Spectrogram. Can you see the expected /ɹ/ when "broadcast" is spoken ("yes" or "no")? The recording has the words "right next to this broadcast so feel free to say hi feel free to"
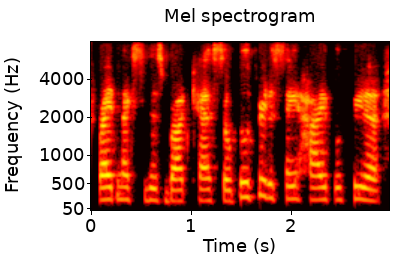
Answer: yes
